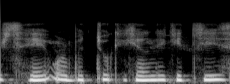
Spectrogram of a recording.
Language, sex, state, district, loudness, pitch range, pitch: Hindi, female, Arunachal Pradesh, Papum Pare, -12 LUFS, 200-215 Hz, 205 Hz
